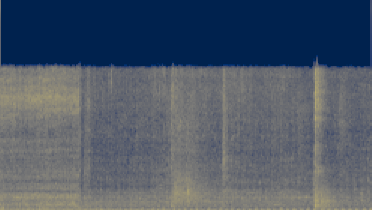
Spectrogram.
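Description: Small motorcycle engine running as the bike slows and stops, settling into an even, pulsing idle. A short knock sounds about four seconds in.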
